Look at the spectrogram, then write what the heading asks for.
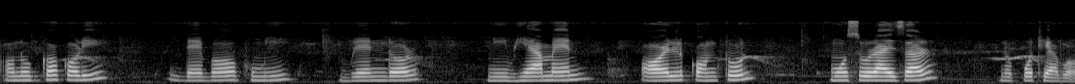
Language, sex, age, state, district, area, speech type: Assamese, female, 18-30, Assam, Nagaon, rural, read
